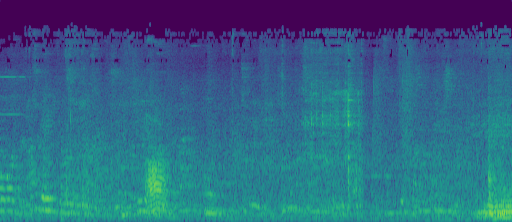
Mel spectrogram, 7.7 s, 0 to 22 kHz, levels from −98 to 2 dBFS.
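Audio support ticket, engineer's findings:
MP2 compression, throughout: dull, gurgling granular texture; spectrogram shows flickering upper bands, nothing above 14.4 kHz. Likely low-rate MPEG Layer II, around 64 kbps, starving sub-bands.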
